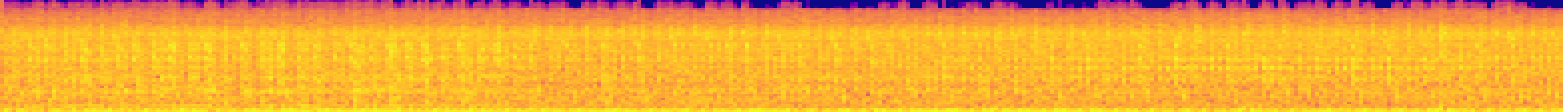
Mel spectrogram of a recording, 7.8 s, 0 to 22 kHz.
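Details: Yamaha TDM 850 at idle: fast, even tapping of about four knocks a second over the engine note; lessens slightly with clutch pulled, disappears in gear with clutch engaged; owner suspects the clutch; knocking at idle.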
